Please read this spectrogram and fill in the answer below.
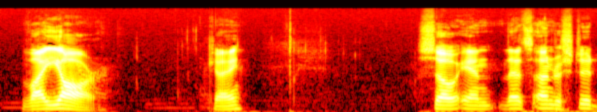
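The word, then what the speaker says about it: וַיַּרְא: And now that you know how to pronounce that word, I'll show it again. Vayar. Vayar.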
